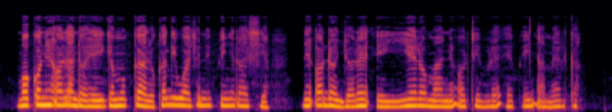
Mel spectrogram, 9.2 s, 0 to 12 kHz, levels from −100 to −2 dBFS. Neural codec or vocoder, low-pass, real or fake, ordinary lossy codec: codec, 16 kHz, 16 kbps, FreqCodec, larger model; 7.2 kHz; fake; none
